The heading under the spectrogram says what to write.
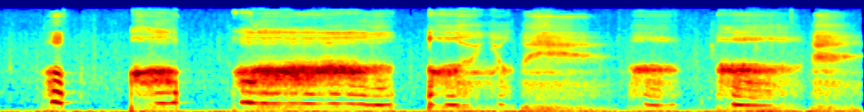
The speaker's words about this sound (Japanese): あくびが出ちゃいます。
